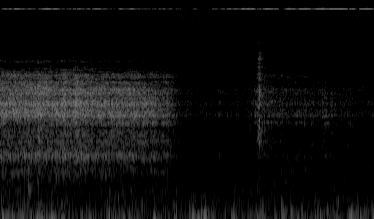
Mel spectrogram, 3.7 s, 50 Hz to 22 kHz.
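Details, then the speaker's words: 1952 Webster-Chicago model 210-1 reel-to-reel playback after two coupling capacitors were replaced: sound comes through bright and full for under two seconds, then sinks to a faint hiss; owner says some bad capacitors are still in there. "now fades away. Did you hear it? There's still some bad caps in there."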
